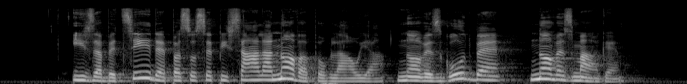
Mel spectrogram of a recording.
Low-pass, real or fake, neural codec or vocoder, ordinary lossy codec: 14.4 kHz; real; none; none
